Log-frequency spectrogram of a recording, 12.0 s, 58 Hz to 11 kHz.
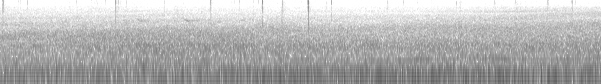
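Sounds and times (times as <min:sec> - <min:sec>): sharp high ticks: 0:01.8 - 0:03.4, 0:04.1 - 0:06.8, 0:07.6 - 0:12.0.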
